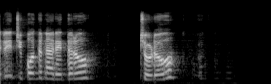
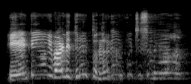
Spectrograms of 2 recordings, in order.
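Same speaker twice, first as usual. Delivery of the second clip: pointed, biting question, a bit higher; sharp; 8 semitones higher, 3 dB quieter than usual. Real, not acted. Mother-in-law questioning the late couple, sharply. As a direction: ask it with a sting. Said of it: "అంత ఘాటుగా అడిగావు".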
